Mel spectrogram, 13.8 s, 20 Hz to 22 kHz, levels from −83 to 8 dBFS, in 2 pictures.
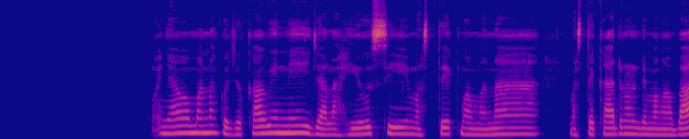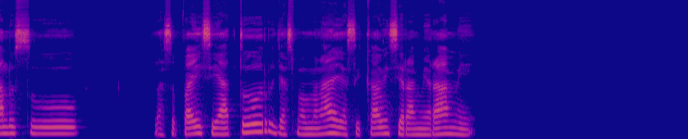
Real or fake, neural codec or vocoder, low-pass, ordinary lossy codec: real; none; none; none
